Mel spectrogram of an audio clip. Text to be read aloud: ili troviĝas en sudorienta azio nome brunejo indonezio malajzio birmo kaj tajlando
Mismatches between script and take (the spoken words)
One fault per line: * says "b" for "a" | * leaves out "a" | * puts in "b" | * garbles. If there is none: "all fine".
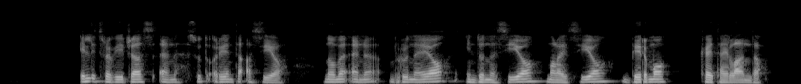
* puts in "en"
